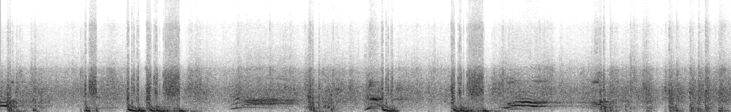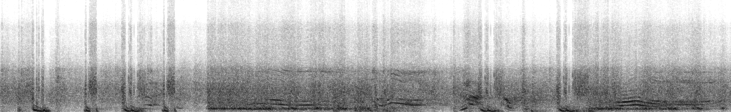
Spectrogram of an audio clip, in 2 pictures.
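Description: Men grunt and shout while fighting.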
